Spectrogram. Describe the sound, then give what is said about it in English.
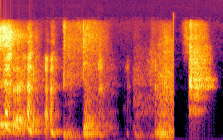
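A female dog named Ray, the office dog, makes a few short, breathy vocal bursts as she comes over to say hello, huffing and whining in quick succession over under two seconds, moderately loud, with no talking. “My office manager wants to say hello. Is that okay? I see his tail.”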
